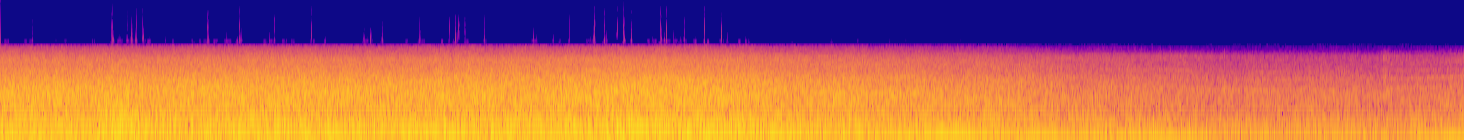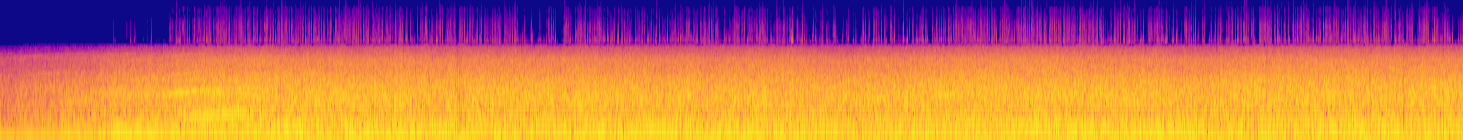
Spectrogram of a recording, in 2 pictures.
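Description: Motorcycle riding with heavy wind rush on the mount-camera microphone. The engine note and the wind fall away as the bike slows for a bend about twelve seconds in, then the revs climb again as it accelerates out and runs on steadily.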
